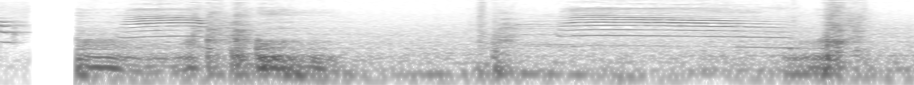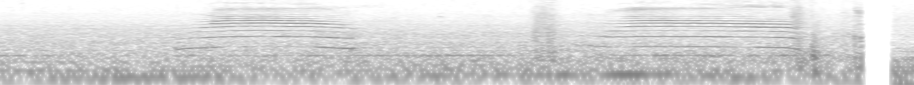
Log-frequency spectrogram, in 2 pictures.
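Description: Kitten meowing four times, long drawn-out high calls a few seconds apart, each sliding down in pitch at the end.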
